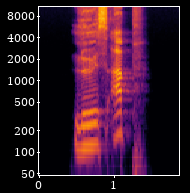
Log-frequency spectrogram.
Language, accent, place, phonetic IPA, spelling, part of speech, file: German, Germany, Berlin, [ˌløːs ˈap], lös ab, verb, De-lös ab.ogg
- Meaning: 1. singular imperative of ablösen 2. first-person singular present of ablösen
